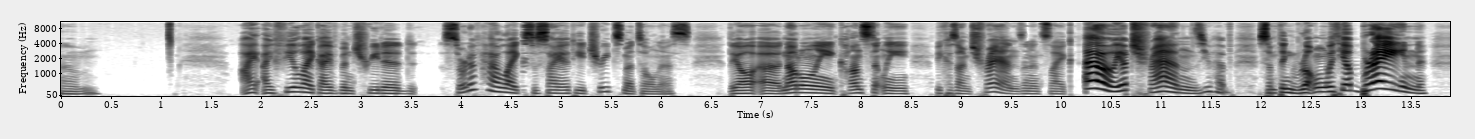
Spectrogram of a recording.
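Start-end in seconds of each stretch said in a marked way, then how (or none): 10.3-13.7 put-on comic British accent, pitched up. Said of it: "I just wanted to do a funny voice".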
